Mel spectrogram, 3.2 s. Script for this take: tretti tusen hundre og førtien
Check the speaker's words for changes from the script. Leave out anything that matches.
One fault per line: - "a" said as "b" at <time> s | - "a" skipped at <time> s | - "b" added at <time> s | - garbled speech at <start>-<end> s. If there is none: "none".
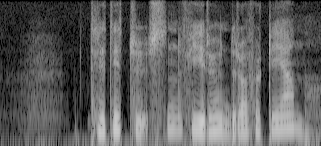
- "fire" added at 1.9 s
